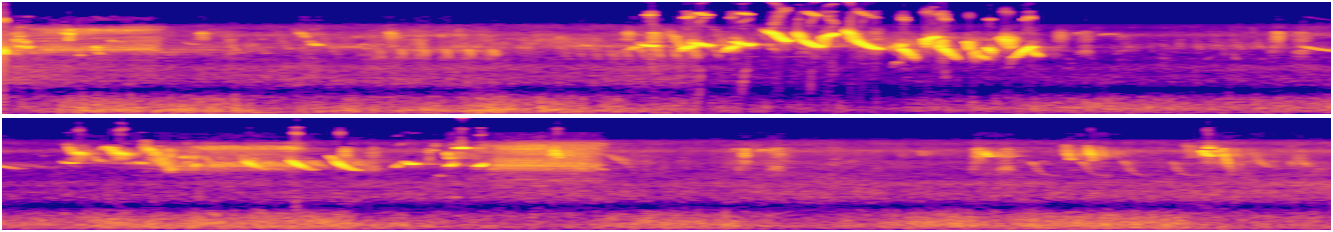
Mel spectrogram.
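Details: Double-collared seedeater singing: loud bursts of rapid, buzzy twittering and high trills around three to five seconds and again near eight to nine seconds, with softer repeated chatter in between over a faint low background hum.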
